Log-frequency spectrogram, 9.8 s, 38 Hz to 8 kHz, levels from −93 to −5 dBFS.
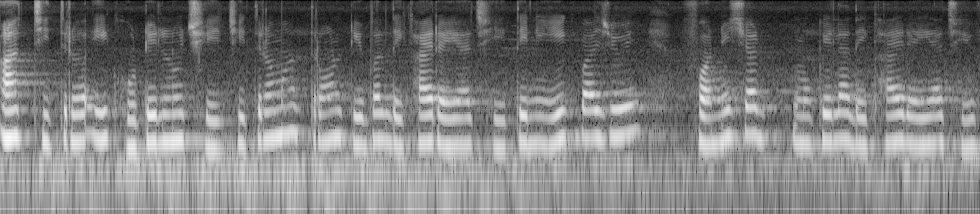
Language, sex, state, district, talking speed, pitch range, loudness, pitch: Gujarati, female, Gujarat, Valsad, 120 wpm, 210-245 Hz, -22 LUFS, 230 Hz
